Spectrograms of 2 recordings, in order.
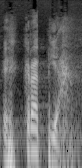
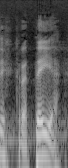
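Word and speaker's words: ἐγκράτεια: Mi griego no es muy bueno, yo lo pronuncié mal, es eskratia. Eskratia, no es eskrateia, es eskratia.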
